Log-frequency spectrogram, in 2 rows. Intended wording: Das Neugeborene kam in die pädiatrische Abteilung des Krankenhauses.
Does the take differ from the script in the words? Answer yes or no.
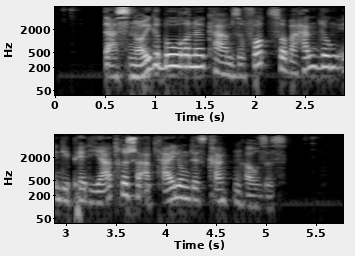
yes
